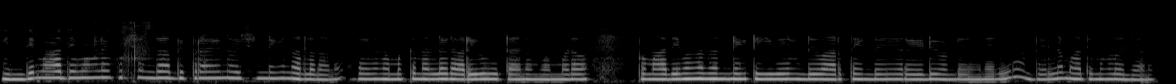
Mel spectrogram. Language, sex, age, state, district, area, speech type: Malayalam, female, 30-45, Kerala, Wayanad, rural, spontaneous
